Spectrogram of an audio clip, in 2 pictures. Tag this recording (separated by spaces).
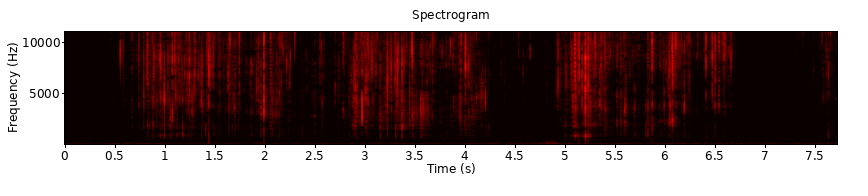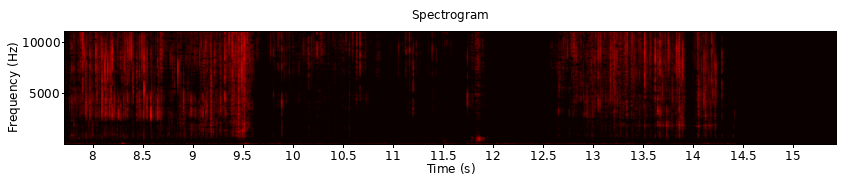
Foley Gross Slosh Squish Wet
